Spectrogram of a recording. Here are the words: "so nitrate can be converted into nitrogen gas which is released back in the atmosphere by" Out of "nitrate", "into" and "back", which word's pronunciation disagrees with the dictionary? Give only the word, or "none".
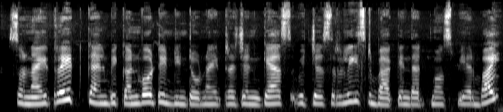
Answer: none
